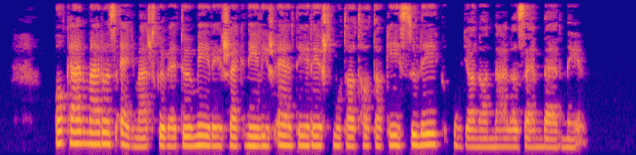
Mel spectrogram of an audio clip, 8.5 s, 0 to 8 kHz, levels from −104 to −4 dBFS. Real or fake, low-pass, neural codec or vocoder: real; 7.2 kHz; none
